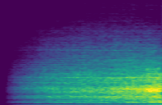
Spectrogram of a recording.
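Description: A swell of hissing noise rising steadily from silence, a riser effect opening the trailer's soundtrack.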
